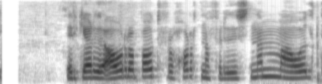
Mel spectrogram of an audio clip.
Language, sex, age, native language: Icelandic, other, 12, Icelandic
